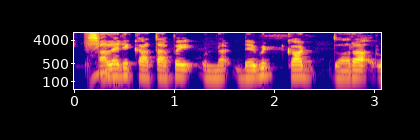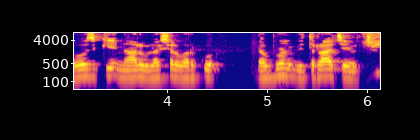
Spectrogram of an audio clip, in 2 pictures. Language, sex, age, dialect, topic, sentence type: Telugu, male, 25-30, Central/Coastal, banking, statement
